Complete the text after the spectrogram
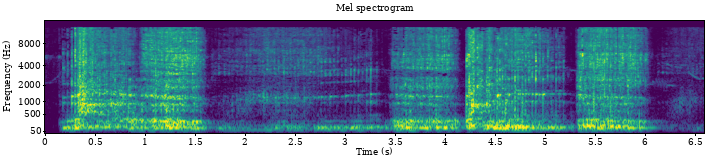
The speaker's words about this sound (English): Lion takes a deep breath, clears his throat, and roars his loudest and most frightening roar ever.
